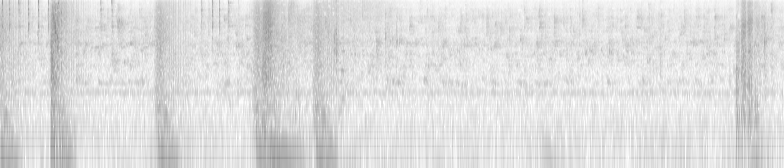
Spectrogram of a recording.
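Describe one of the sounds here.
Sharp swooshing hits from a game attack land in short bursts.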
